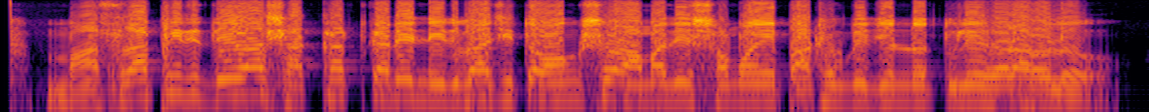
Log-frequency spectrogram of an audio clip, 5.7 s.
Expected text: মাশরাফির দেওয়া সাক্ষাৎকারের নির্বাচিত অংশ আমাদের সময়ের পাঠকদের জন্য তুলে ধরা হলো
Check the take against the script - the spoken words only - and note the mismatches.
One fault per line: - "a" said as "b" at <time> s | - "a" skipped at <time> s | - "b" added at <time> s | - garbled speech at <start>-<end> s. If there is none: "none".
none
